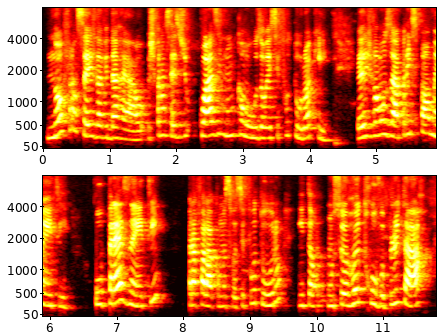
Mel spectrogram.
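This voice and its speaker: A Brazilian woman with a Brazilian Portuguese accent, pitched a little high, teaches French in a relaxed online lesson. She explains patiently, keeps checking in with her listeners and acts out short everyday dialogues. Her voice rings in a somewhat echoey room. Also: normal speed.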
